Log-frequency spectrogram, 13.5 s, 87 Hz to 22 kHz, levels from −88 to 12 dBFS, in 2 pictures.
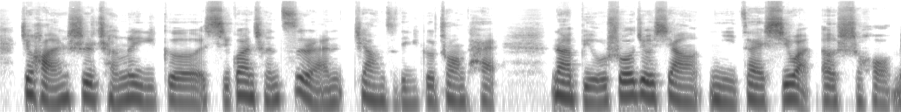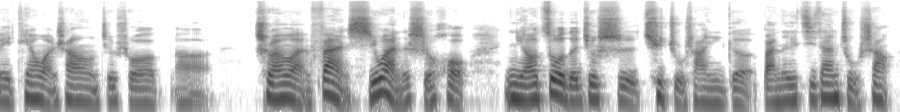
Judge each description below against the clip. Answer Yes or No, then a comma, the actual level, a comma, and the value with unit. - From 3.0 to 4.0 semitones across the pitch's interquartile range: Yes, average, 3.4 semitones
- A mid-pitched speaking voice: Yes, medium, 160 Hz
